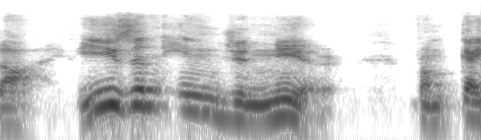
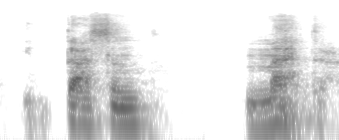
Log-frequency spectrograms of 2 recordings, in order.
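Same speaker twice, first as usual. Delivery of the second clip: ordinary talk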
